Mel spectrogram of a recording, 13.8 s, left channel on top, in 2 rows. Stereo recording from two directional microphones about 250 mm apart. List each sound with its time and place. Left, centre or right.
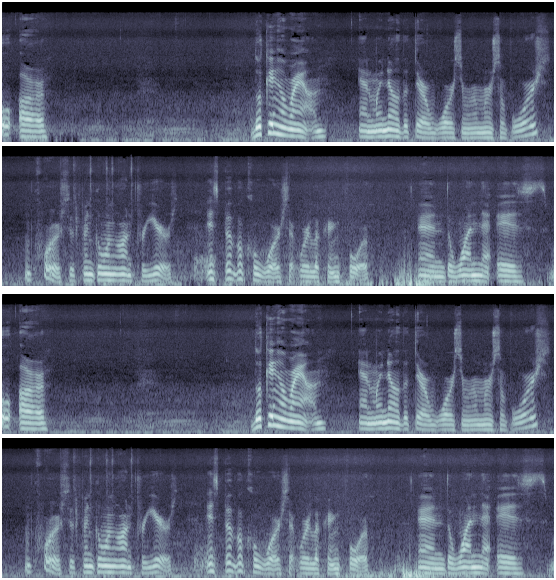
0.2 s speech: centre
3.2 s speech: centre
